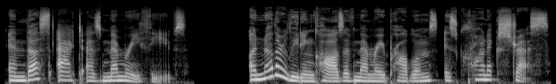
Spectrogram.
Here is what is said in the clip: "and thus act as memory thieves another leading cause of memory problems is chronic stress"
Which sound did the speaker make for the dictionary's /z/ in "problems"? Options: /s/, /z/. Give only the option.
/z/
